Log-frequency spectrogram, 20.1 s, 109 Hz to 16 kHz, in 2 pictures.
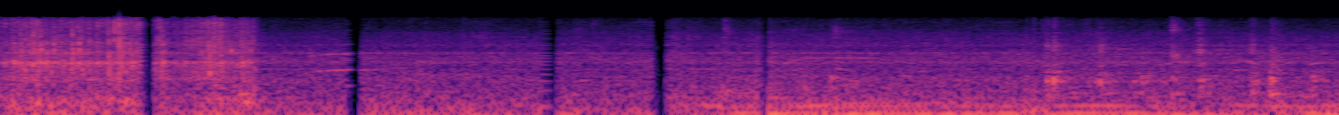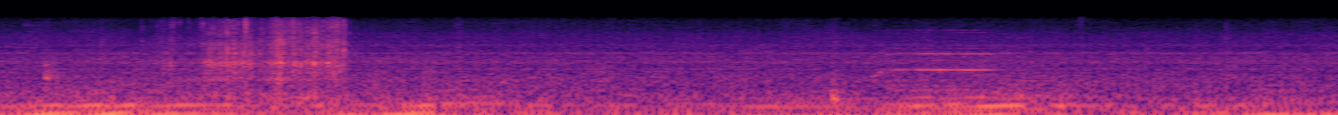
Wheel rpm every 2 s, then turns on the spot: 0, 0, 0, 0, 0, 10, 0, 0, 0, 0.
10-12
